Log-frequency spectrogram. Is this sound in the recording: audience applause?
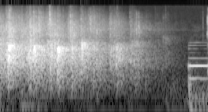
yes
